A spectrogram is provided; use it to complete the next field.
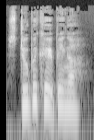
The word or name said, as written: stubbekøbingenser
